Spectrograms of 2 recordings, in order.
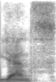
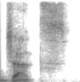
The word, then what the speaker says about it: Jentz: Do they call you Jentz, David Jentz, or still Jentz? They call me Jentz because that's actually Jentz is the American American, Anglicanized right. pronunciation.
